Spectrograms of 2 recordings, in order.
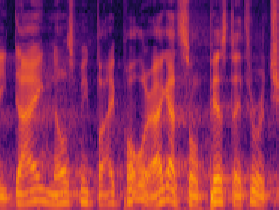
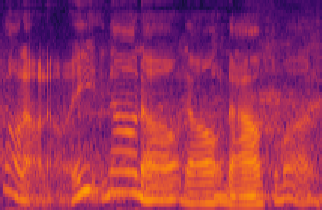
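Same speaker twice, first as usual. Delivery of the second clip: laughing denial; 7 semitones higher, slower than usual. Real, not acted. Backpedalling after Biden joke.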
